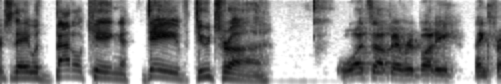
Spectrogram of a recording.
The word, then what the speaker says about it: Dutra: kashida and a japanese some japanese press wrote my name out as d-a-t-u-r-a so datura and i think it's because for whatever reason dutra is hard for them to pronounce so they spelled it as they would pronounce it so if you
